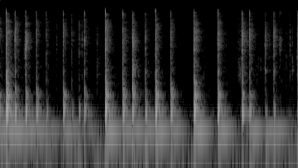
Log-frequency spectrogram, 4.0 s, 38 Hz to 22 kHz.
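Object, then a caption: Rubber and cork drum practice pad. A flat oval drum practice pad, with a solid black rubber top on a tan cork-like base, is drummed with the fingertips of both hands. About 22 short, dull, woody taps with a low tone near 285 Hz and almost no ring come in an uneven, quick rhythm. A steady low hum sits underneath.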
